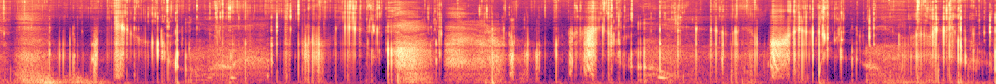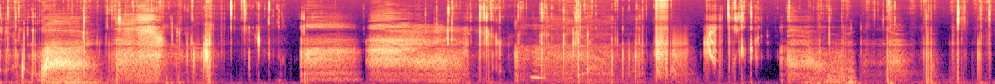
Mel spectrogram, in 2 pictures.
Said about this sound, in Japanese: 左も舐めてあげますね。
